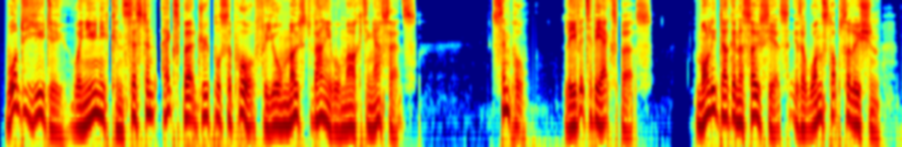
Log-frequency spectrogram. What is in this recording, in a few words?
Explainer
